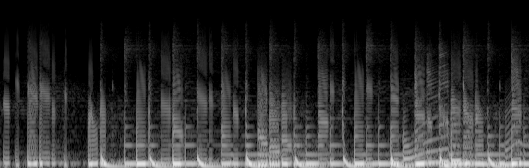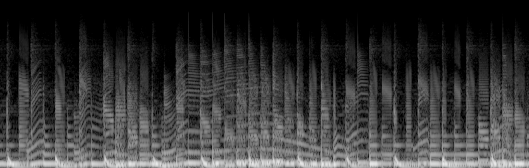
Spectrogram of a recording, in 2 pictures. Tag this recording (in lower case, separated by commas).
music, electronica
